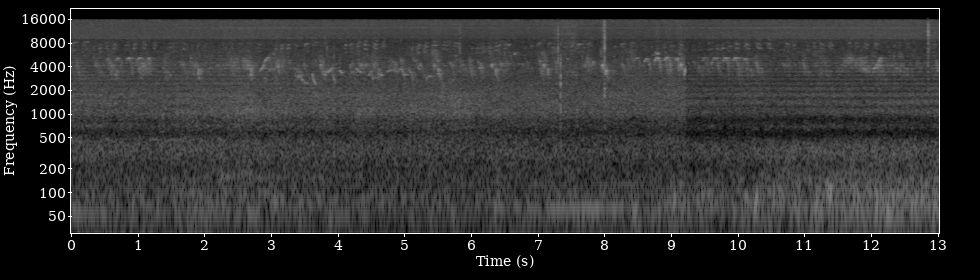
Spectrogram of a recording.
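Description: Small birds chirping and singing faintly over a low, steady outdoor rumble; the background noise changes about nine seconds in.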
